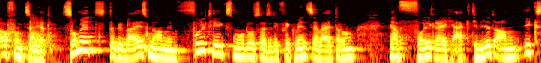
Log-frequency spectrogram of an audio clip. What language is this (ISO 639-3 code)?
deu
